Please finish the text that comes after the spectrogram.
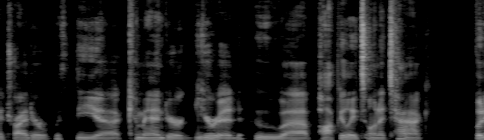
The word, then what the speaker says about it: Ghired: I've always pronounced it Ghired.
